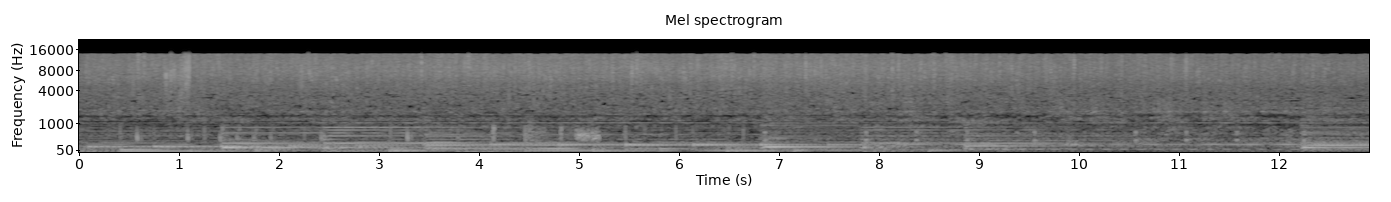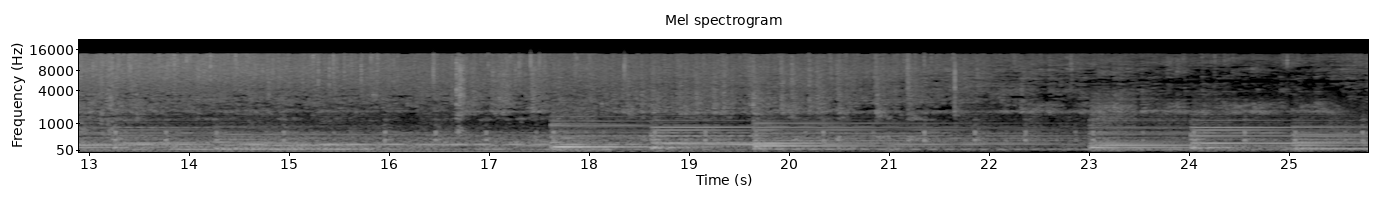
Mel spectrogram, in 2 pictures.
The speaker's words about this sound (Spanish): esperen amigos, es que... Ah, Sí, aquí, está lloviendo, espérenme.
